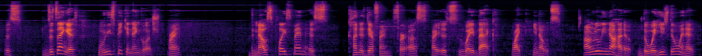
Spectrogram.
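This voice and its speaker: A man's voice: mid-range voice, slight background noise. Young Indian man chatting. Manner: rambling, repeats "so the thing is". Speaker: YouTuber reacting to a video. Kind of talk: casual reaction commentary.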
